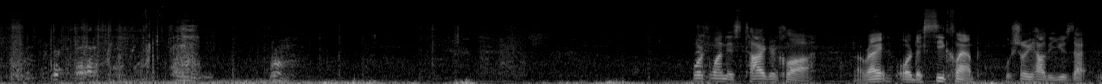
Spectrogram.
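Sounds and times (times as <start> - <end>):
wind rumble on microphone: 0.6 - 4.9, 5.5 - 7.0.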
